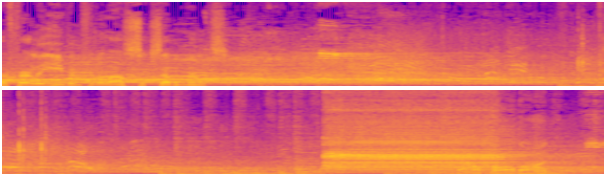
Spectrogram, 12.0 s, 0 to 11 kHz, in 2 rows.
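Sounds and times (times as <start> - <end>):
arena horn blast: 9.2 - 12.0.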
